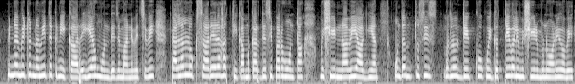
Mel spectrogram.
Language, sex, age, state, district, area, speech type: Punjabi, female, 18-30, Punjab, Barnala, urban, spontaneous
